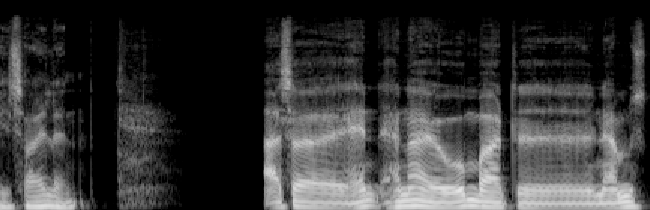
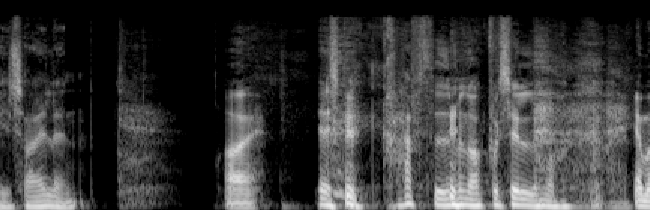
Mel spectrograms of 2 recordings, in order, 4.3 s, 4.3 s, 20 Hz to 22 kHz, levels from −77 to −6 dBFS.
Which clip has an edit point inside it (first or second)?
second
